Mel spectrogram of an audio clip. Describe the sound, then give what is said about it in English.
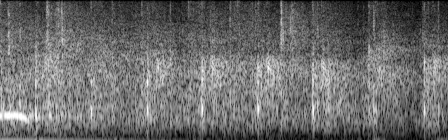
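Applause at a wedding celebrating love: many hands clapping in a continuous, busy patter, loudest at the start and easing slightly while staying dense throughout. “But we celebrate, it's a good thing to clap for. Why not?”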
